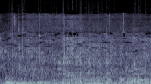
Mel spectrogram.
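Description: A loud, deep rumbling noise that starts suddenly and holds steady.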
